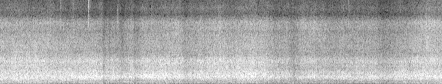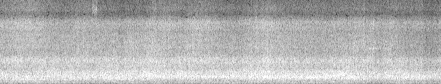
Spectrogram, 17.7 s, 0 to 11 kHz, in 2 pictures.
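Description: Airbus A330-941's Rolls-Royce Trent 7000 turbofans at take-off thrust, a steady roar through the take-off roll and lift-off, mixed with wind on the microphone.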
